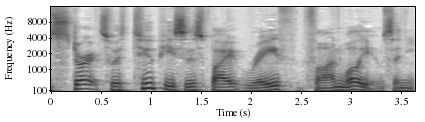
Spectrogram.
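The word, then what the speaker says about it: Ralph: with two pieces by rafe von williams and yes that is how you pronounce his first name don't ask me why now anybody that knows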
